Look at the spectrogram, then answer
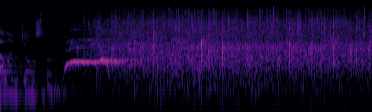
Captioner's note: audience applauding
